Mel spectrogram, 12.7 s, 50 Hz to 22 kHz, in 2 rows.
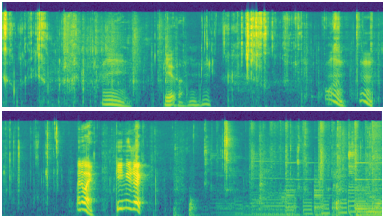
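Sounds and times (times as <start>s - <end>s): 
crisps being crunched: 0.0s - 9.0s
speech: 1.7s - 3.6s, 5.4s - 6.3s, 7.6s - 8.8s.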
